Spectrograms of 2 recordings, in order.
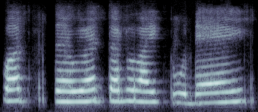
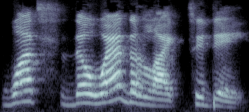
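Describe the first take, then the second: First: Tune rises at the end of "What's the weather like today?"; rising question tune. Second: Slow, "weather" stressed, tune falls at the end; falling question tune. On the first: Real, not acted. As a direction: let "today" climb up like a question. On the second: Shown as a demonstration. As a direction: bring the voice down on "today". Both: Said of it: "intonasinya kenapa jadi naik".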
